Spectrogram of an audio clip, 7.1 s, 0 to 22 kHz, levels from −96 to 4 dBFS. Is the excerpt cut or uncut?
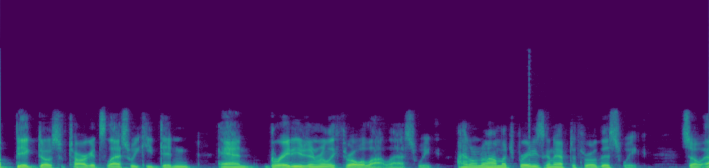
cut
